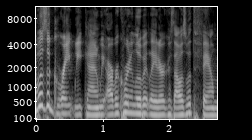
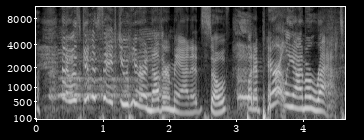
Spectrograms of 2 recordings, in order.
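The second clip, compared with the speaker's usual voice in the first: laughing; 8 semitones higher, 6 dB louder than usual. Real, not acted. Laughing while teasing.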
